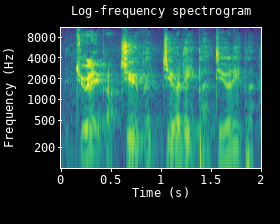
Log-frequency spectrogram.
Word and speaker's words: Dua Lipa: You got to look at Deep Lipper. Is that how you say it? No, Dua Lipa.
